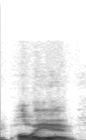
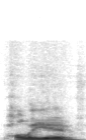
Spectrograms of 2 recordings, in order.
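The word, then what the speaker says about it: Poilievre: conservative leader get in his name is Pierre POV I think is how you pronounce it and he's a he's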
